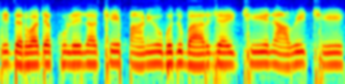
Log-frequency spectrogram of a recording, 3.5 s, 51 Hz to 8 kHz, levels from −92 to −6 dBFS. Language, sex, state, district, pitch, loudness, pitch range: Gujarati, female, Maharashtra, Mumbai Suburban, 175 Hz, -17 LUFS, 170-180 Hz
